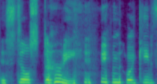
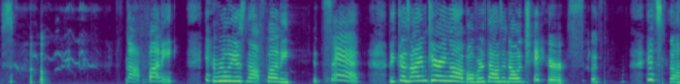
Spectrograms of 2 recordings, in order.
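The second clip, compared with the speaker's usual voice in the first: talking through laughter, higher; 7 semitones higher than usual. Speaker telling about pulling apart a chair, laughing while talking. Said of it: "I don't know why I'm laughing".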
